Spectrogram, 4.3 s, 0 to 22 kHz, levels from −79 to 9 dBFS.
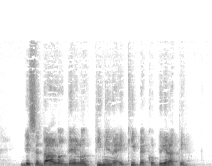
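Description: Throughout, the speech sounds swirly, hollow and smeared, with blurred attacks. This is likely generation loss from about ten re-encodes. The spectrogram shows speckled holes and nothing above 16.6 kHz.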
